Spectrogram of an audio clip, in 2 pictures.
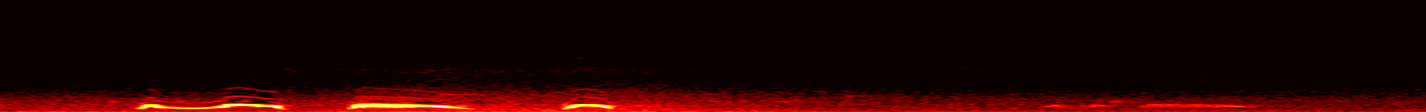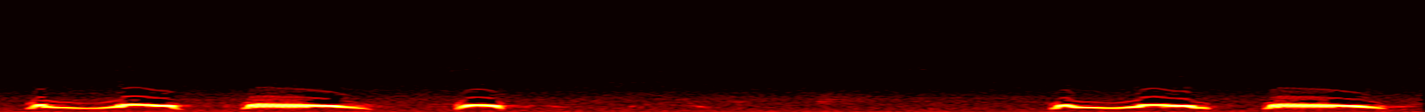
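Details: Decoy spotted dove giving provoking coos: three phrases of soft mellow notes, a wavering coo, a longer falling coo and a short clipped ending, spaced about four seconds apart, with some low background rumble early on.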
